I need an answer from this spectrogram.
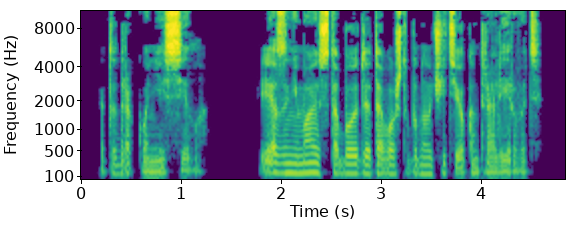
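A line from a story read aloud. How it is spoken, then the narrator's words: Calm reply. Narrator (Russian): спокойно ответил Даррелл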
